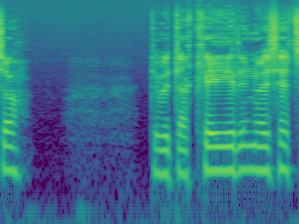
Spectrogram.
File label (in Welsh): "ceir", Welsh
